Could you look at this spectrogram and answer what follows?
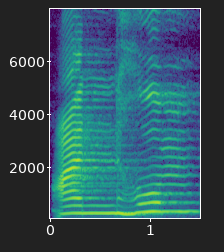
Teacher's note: yang artinya makhrajnya memanjang waindan an ada hukum izhar halqi sebab nun sukun ketemu huruf halqi atau huruf tenggorokan yaitu ha maka Nun dibaca jelas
